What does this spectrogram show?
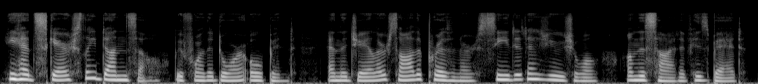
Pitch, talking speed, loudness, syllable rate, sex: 190 Hz, 190 wpm, -19 LUFS, 5.2 syllables/s, female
